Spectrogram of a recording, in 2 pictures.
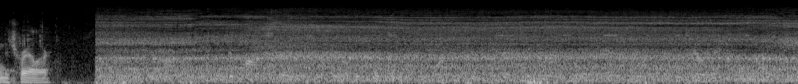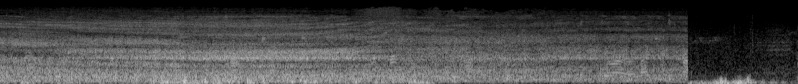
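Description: A gas camping stove burner roars steadily.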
